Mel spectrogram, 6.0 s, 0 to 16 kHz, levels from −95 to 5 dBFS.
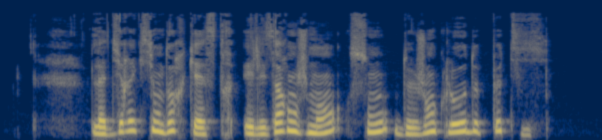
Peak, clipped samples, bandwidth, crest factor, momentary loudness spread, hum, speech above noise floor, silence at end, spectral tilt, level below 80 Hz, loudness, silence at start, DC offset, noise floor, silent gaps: -2 dBFS; under 0.1%; 11.5 kHz; 18 dB; 9 LU; none; 36 dB; 0.7 s; -7 dB/octave; -66 dBFS; -20 LUFS; 0.9 s; under 0.1%; -55 dBFS; none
